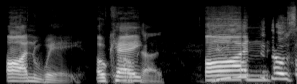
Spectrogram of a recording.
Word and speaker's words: Ennui: handle anxiety embarrassment envy and how do you pronounce this on we on Wei okay okay those letters and you didn't know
